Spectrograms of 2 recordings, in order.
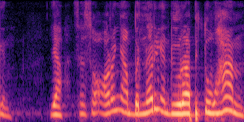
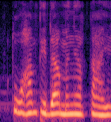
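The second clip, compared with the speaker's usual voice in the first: usual speaking voice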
